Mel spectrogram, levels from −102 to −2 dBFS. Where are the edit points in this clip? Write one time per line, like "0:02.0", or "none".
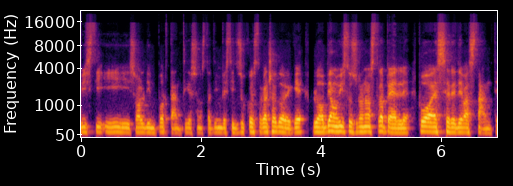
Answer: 0:03.8
0:05.6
